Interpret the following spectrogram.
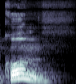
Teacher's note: Vous fermez la bouche et vous laissez sortir l'air par la cavité nasale.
